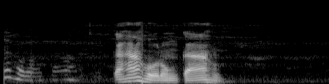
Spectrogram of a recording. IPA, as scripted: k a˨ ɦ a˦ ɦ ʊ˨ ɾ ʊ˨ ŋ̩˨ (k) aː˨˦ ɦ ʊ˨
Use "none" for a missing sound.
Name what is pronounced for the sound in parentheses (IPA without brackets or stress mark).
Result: k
